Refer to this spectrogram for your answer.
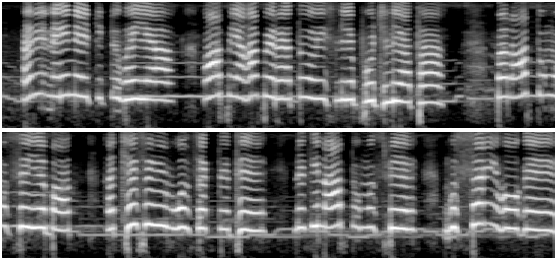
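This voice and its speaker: A woman performs a cartoonish character voice at an extremely high pitch, with lively intonation and a moderate pace, over clear music in the background, the sound dry and close with no echo. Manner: polite, gentle.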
